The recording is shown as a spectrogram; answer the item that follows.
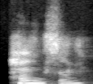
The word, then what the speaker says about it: handsome: d you have handkerchief handsome so in these words we do not pronounce the d in them I put Soldier there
